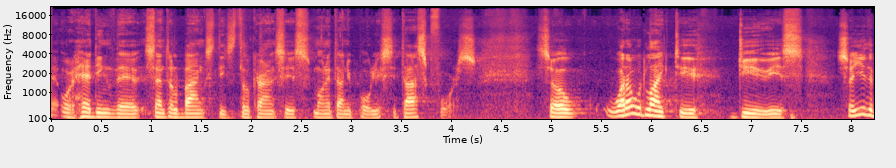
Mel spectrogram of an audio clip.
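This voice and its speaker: Man giving a conference talk. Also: mid-range voice. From Greece. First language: Greek. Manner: reads out slide headings, asks rhetorical questions, dry asides. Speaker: conference speaker. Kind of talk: conference presentation.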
